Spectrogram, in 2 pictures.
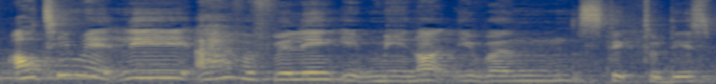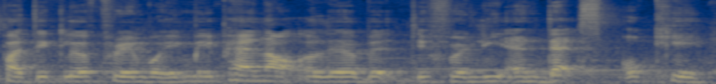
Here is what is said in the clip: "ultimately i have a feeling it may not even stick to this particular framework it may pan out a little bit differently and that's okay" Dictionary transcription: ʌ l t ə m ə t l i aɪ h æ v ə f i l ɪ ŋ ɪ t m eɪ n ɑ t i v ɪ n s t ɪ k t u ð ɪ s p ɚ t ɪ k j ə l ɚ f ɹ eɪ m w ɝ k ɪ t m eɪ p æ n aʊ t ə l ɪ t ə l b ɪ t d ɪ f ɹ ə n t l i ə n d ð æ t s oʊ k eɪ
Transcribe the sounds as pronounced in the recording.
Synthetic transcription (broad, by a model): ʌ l t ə m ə t l i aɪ h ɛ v ə f i l ɪ ŋ ɪ t m eɪ n ɑ t i v ɪ n s t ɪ k t u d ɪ s p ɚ t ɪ k j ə l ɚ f ɹ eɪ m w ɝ ɪ t m eɪ p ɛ n aʊ t ə l ɪ t ə l b ɪ t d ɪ f ɹ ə n t l i ə n d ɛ t s oʊ k eɪ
